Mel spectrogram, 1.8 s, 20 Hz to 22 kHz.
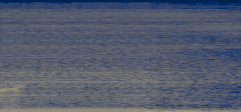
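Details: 1990 Mazda Miata NA, starting up after a top-end engine rebuild: a steady low engine rumble that settles and fades after a moment, no knocks or misses; engine runs normally.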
